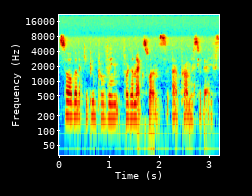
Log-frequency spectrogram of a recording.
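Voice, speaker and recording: A woman with a Brazilian accent at a moderate pace. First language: Portuguese. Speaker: YouTuber. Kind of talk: casual reaction vlog. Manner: halting, hesitant.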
